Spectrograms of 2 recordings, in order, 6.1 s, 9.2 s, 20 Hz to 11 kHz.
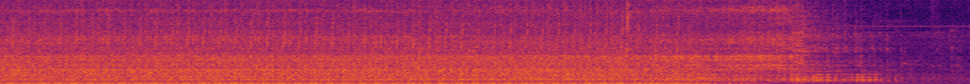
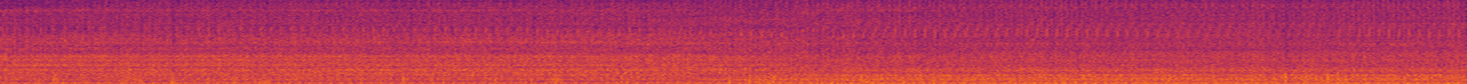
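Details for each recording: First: Very old stock Studebaker 259 V8 with AFB carburetor and new Evans intake, restart test: even, steady burble for about four seconds, then shut off cleanly; normal idle. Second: Very old stock Studebaker 259 V8 with AFB carburetor and new Evans intake, first start, idling about 700 rpm: lumpy idle with a loose, uneven rattle from the front of the engine; loose water pump rattling, to be fixed.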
